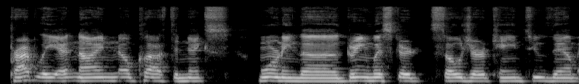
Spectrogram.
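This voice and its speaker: Slow-paced man narrating a storybook. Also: on the high side. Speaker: audiobook narrator and host.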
